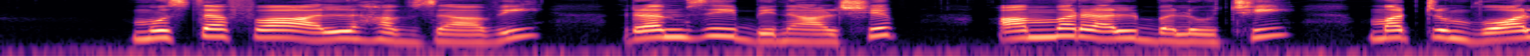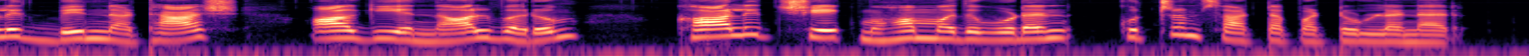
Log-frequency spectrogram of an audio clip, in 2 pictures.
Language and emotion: Tamil, neutral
